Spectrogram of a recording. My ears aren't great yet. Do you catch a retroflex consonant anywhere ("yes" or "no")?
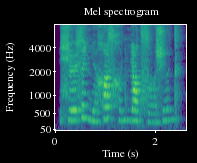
no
